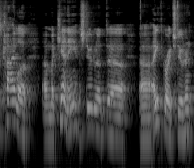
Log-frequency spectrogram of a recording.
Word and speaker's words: Kyla McKinney: Kyla and I were just discussing how you pronounce her name it's Kyla mckenny student uh eighth grade student at Nichols Lawson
